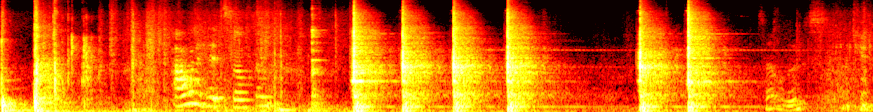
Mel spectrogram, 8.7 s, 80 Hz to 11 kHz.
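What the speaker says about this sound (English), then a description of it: "Hammer." Hammer striking metal car parts while bagging the rear of a Datsun 620, a run of about eight sharp ringing blows in an uneven rhythm, loud and close, with brief talk before the strikes.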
